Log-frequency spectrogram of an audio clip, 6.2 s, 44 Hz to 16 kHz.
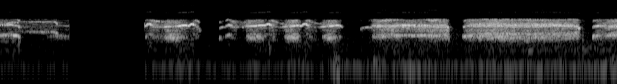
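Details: Cromer Peregrine falcon chicks, two young of about four weeks, calling at feeding time in June 2023: a short wail, a brief silence, then choppy rasping bursts building into long harsh screeches.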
